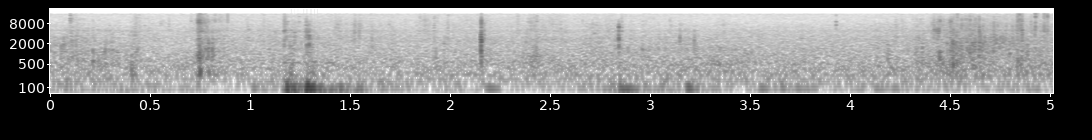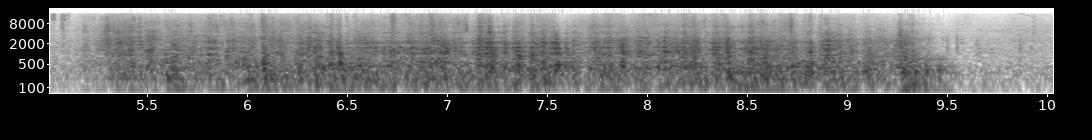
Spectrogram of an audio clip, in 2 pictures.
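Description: A small A-frame chicken coop being moved over bare dirt: a couple of low thumps, then a loud, grainy scraping for about four seconds starting about five seconds in.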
